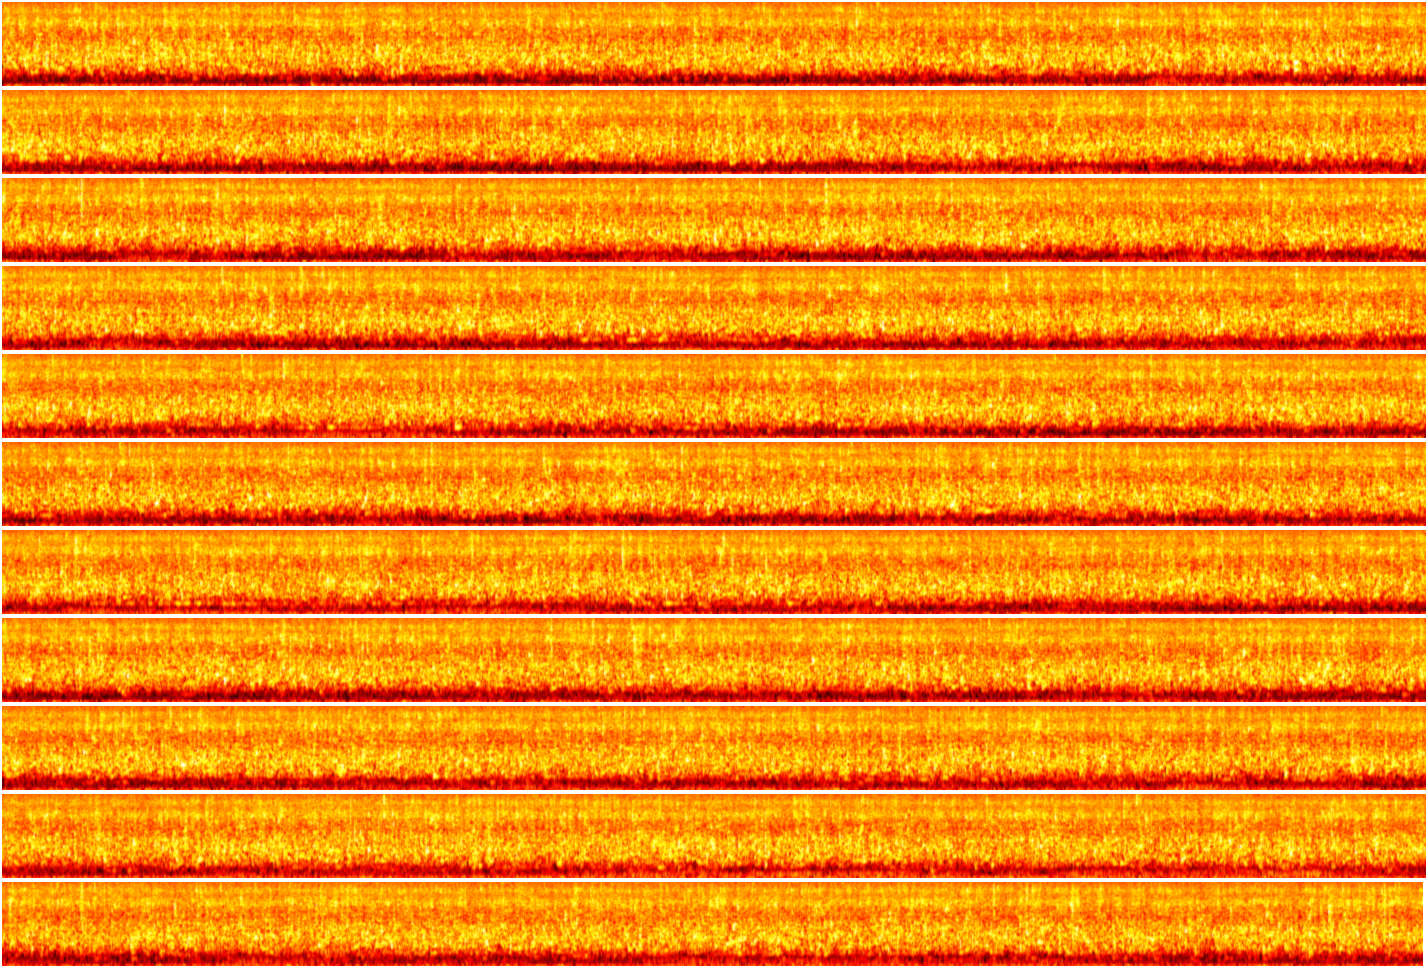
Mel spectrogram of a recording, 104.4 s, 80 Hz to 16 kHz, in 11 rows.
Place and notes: {"title": "Bowen's Creek, Pleasanton Township, MI, USA - Bowen's Creek - February", "date": "2016-02-08 13:55:00", "description": "Bowen's Creek on a Monday afternoon, running westward and freely over twigs and small roots and tree limbs. Recorded about a foot back from creek's edge, approx. three feet above. Snow on the ground. Stereo mic (Audio-Technica, AT-822), recorded via Sony MD (MZ-NF810, pre-amp) and Tascam DR-60DmkII.", "latitude": "44.46", "longitude": "-86.16", "altitude": "232", "timezone": "America/Detroit"}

